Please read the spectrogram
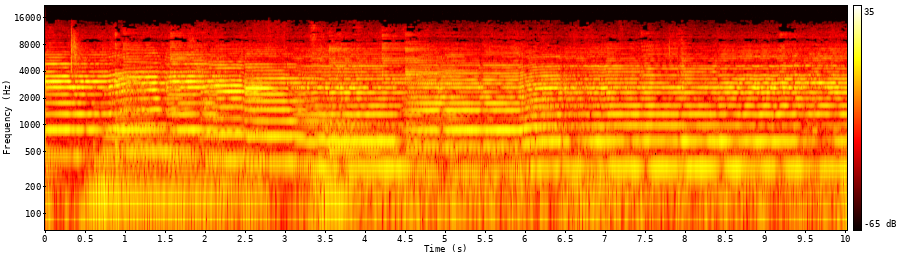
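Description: Instrumental background music of long held melodic notes, sliding up into a new pitch about a second in and again a little past the middle.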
